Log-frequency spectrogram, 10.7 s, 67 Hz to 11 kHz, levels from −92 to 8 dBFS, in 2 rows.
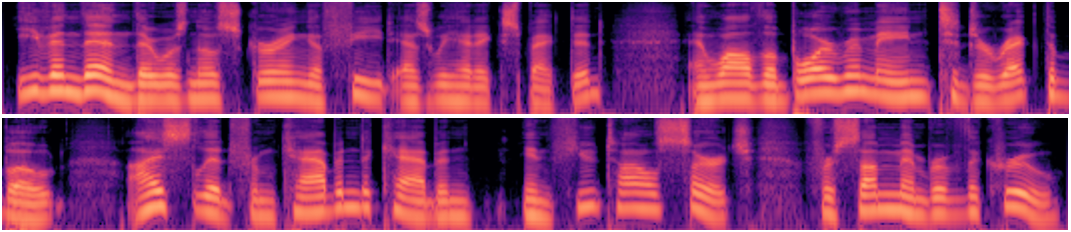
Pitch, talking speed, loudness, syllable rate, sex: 150 Hz, 200 wpm, -20 LUFS, 5.4 syllables/s, male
